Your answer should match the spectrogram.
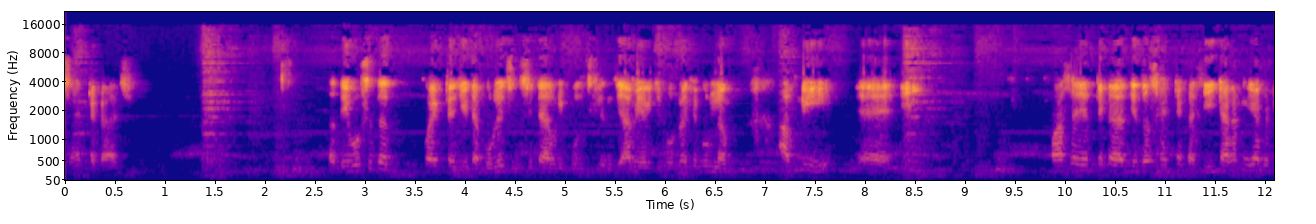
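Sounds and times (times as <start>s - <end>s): person speaking over video call: 0.0s - 0.7s, 2.7s - 8.6s, 9.8s - 12.0s.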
